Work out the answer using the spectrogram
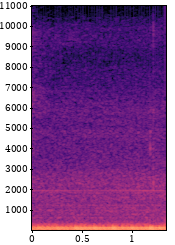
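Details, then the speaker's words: Toyota Celica ST165 All-Trac warm idle in garage at operating temperature (thermostat ~185°F) while diagnosing earlier hesitation/bucking, owner suspects catalytic converter: even steady low hum, no misses, knocks or stumble; closed loop, sensors fine, sounds healthy. "everything screams out fine"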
